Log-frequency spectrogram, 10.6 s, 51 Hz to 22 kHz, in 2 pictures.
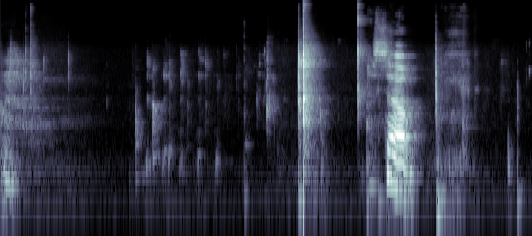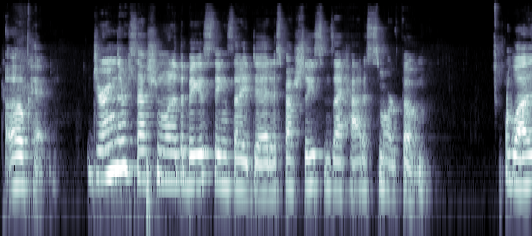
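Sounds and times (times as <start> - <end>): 
person sipping and swallowing water: 1.4 - 2.9
speech: 3.8 - 4.2, 5.4 - 9.7, 10.4 - 10.6.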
